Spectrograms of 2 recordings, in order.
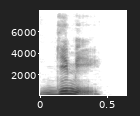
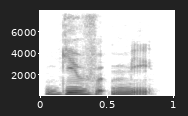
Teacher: So the contraction there, it decreases the distance between those two words. The v sound disappears.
